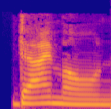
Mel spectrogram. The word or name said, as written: daimonistic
